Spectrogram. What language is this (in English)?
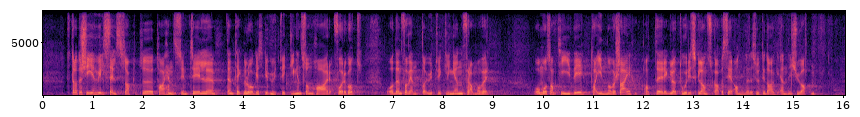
Norwegian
